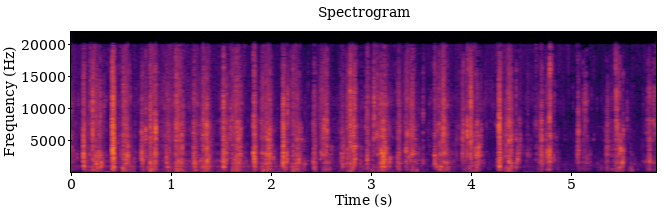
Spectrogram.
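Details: Pig (Sus scrofa domesticus), eating sounds.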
